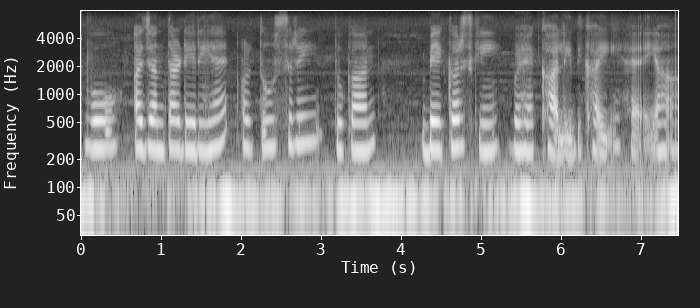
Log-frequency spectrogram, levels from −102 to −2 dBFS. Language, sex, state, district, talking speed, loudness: Hindi, female, Delhi, New Delhi, 110 wpm, -18 LUFS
